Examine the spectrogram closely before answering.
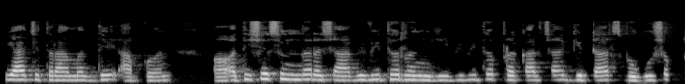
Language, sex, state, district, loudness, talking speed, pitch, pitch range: Marathi, female, Maharashtra, Pune, -18 LUFS, 115 wpm, 205 Hz, 195-220 Hz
